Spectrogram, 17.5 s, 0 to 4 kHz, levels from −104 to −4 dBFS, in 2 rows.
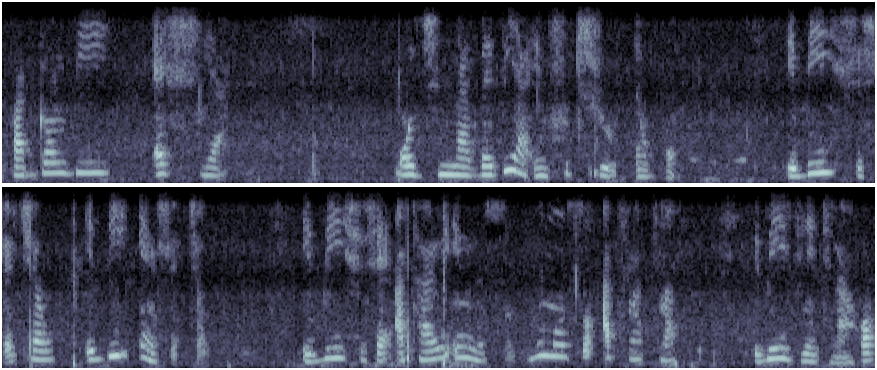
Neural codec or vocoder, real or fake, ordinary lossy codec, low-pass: none; real; Opus, 64 kbps; 3.6 kHz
